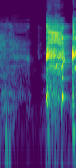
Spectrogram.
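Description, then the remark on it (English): A breathy rasp, a short pause, then two loud, harsh coughs, the second one cut off abruptly. “Excuse me, I'm sorry I had to cough.”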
